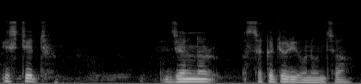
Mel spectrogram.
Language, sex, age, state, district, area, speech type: Nepali, male, 30-45, West Bengal, Alipurduar, urban, spontaneous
